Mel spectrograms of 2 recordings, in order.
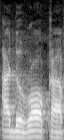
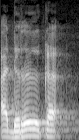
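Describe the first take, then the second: First: The vowel after r is a fully open a. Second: The vowel after r is raised toward e. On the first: This is how another reading tradition recites it. "dibaca dalam keadaan adraka fathah" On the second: This is how one reading tradition recites it. "qiraah Wars menjadi taklil"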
